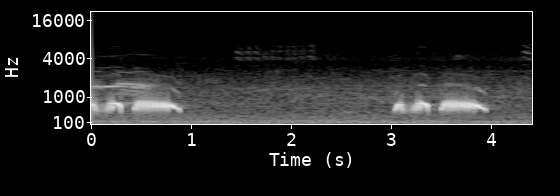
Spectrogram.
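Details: Decoy spotted dove whose ringing call is played to provoke rival doves; two phrases, each two short clipped notes then a long steady coo ending with a slight drop, about three seconds apart.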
